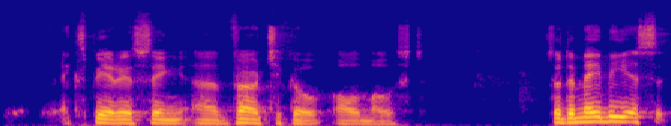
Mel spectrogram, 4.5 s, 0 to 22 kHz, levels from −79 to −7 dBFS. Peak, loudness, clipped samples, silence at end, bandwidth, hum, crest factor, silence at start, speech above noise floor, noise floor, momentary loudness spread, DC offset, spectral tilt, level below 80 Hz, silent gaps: -4 dBFS; -20 LUFS; under 0.1%; 0.05 s; 13.5 kHz; none; 18 dB; 0.4 s; 50 dB; -69 dBFS; 15 LU; under 0.1%; -6.5 dB/octave; -46 dBFS; none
